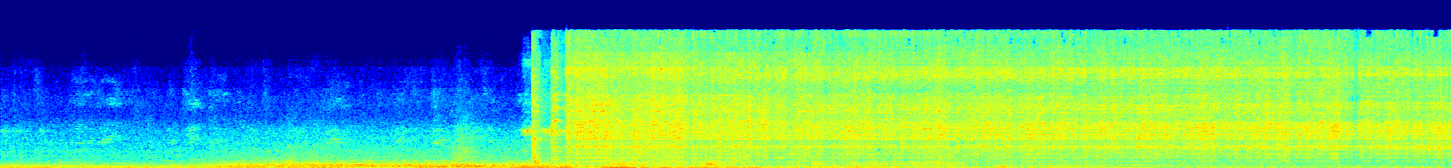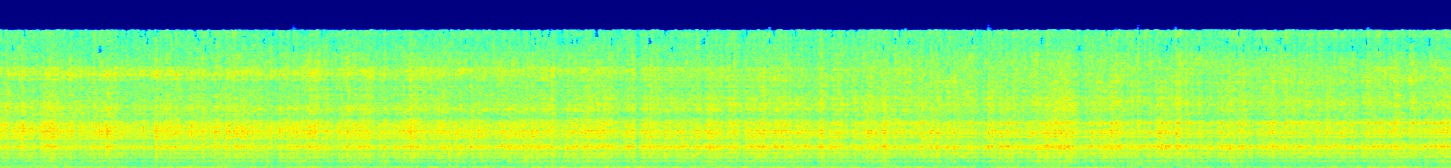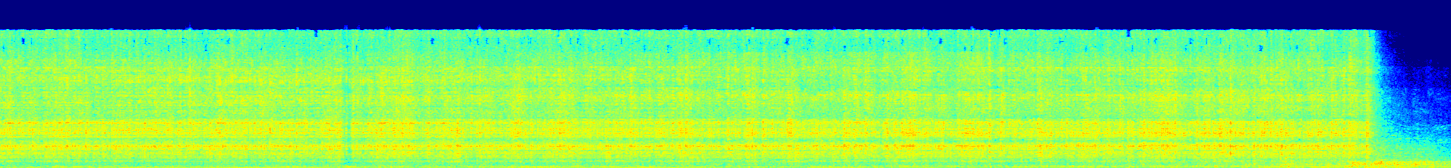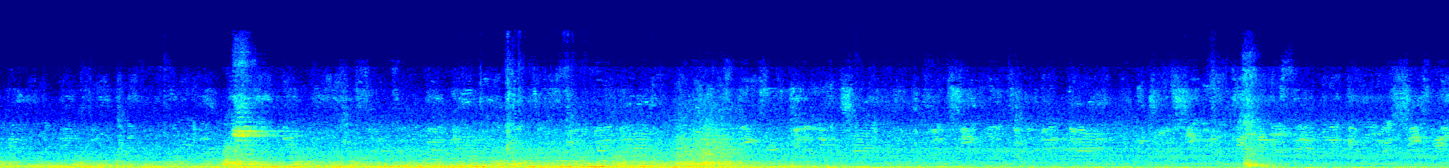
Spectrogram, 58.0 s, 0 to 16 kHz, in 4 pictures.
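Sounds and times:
welding arc crackling hiss: 5.3s - 42.9s.

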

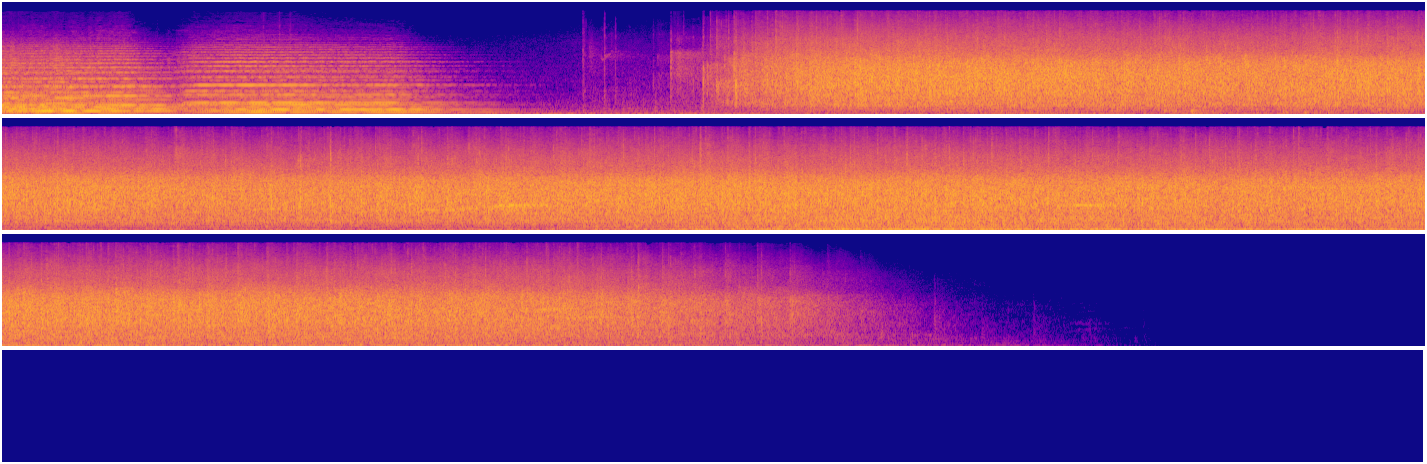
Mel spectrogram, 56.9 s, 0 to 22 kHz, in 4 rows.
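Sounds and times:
audience applauding: 6.0s - 37.4s.

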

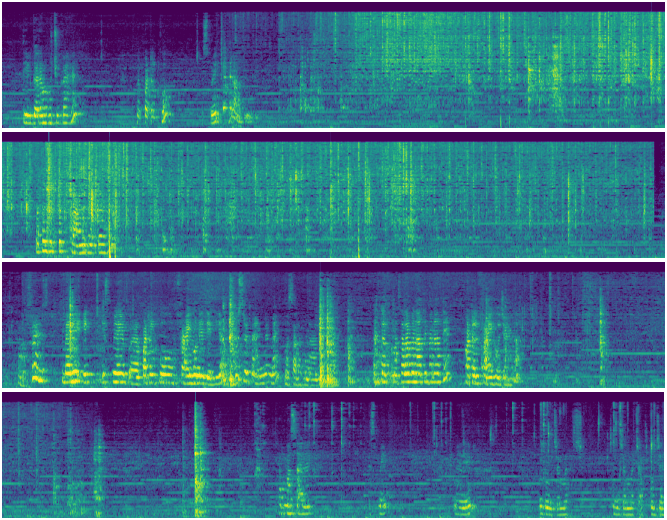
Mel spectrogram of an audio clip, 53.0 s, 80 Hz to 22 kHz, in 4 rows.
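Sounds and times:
faint background music: 0.0s - 53.0s
vegetable slices sizzling in oil: 4.0s - 53.0s
kitchen utensils clinking: 4.6s - 26.3s, 26.9s - 31.8s, 32.8s - 38.8s, 40.4s - 41.9s, 43.4s - 44.1s, 44.7s - 47.1s, 47.8s - 53.0s
wooden spatula scraping pan: 40.8s - 41.9s.

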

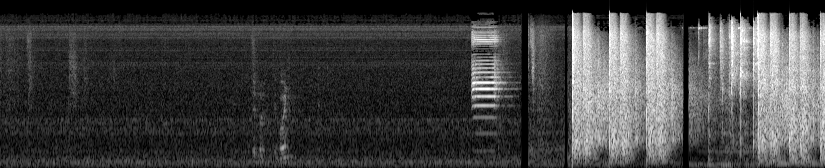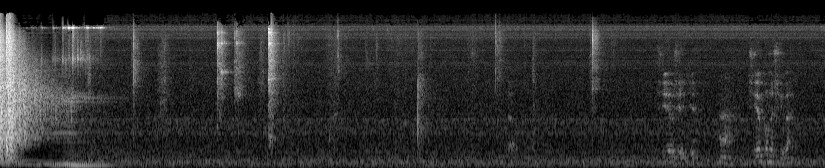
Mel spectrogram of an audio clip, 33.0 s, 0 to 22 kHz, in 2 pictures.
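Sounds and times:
handgun shots ringing indoors: 11.4s - 18.2s.

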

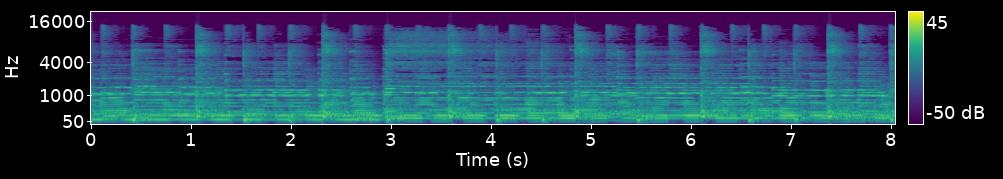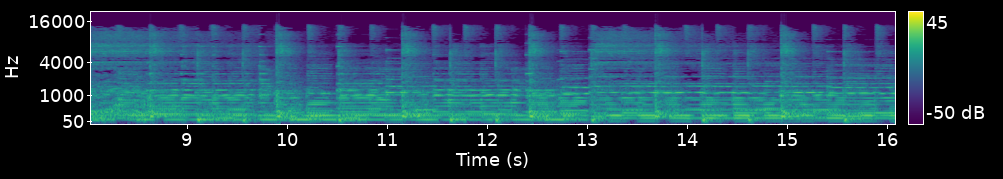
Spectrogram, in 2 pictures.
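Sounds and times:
low bass line: 0.0s - 16.0s
organ-like keyboard chords: 0.0s - 16.0s.

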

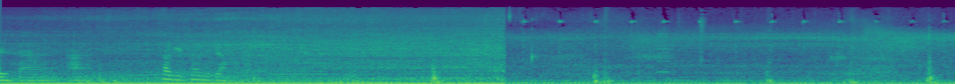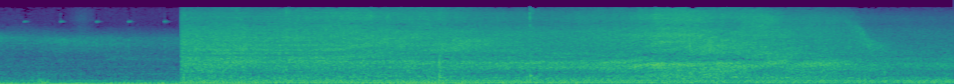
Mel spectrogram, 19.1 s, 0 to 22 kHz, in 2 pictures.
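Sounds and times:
low rumble inside car: 0.0s - 19.0s
wind rushing: 8.2s - 19.0s
floodwater running: 11.4s - 18.0s.

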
